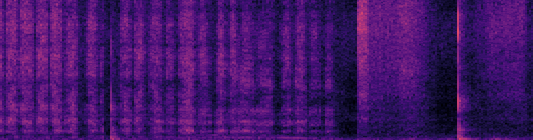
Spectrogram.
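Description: A white plastic stylus tip rubs and scratches across the flat glass screen of a tablet resting on a desk, in short repeated strokes. The result is a soft, steady scratchy rasp with a low hum underneath, broken by two sharper taps.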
